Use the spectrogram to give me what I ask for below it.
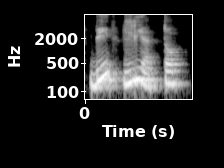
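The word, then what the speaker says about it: biglietto: তাহলে আপনি ওটা বলে দিন, এটার উচ্চারণ হচ্ছে বিলিয়েত্তো, বিলিয়েত্তো, বিলিয়েত্তো।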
